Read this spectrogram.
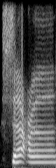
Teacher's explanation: سین کی سیٹی واضح کرنی ہے، عین کو وسطی لیکن یہ تھوڑا سا ادا کرنا ہے، 2 کاؤنٹ لمبا کرنا ہے.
